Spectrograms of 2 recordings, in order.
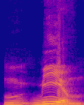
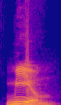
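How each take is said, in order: First: मियम announced with a falling close; letter name miyam. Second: मियम repeated a little louder, falling; letter name repeated. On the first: Teacher introducing the next letter, clear. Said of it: "इसके बाद है". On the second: Teacher repeating the letter name, deliberate. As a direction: say मियम again for the class. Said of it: "इस अक्षर का नाम है". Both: Shown as a demonstration.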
